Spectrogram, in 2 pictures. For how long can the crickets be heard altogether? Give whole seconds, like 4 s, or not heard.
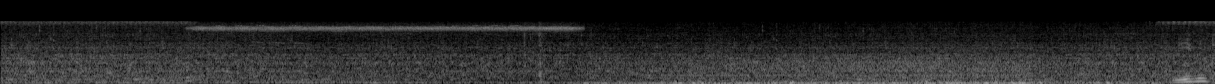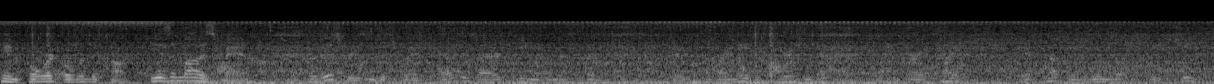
24 s.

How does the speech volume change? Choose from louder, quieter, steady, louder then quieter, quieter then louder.
quieter.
